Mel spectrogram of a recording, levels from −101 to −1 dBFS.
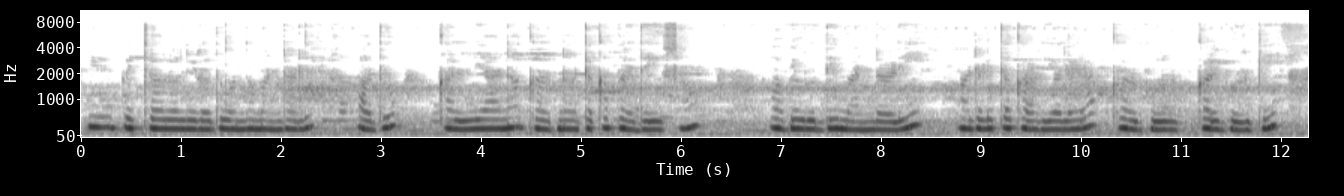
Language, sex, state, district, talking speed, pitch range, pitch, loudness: Kannada, male, Karnataka, Gulbarga, 70 wpm, 220-250 Hz, 235 Hz, -33 LUFS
